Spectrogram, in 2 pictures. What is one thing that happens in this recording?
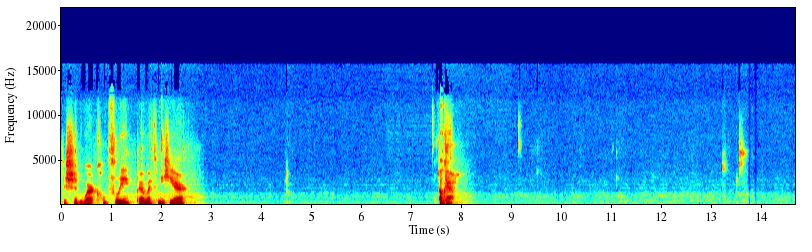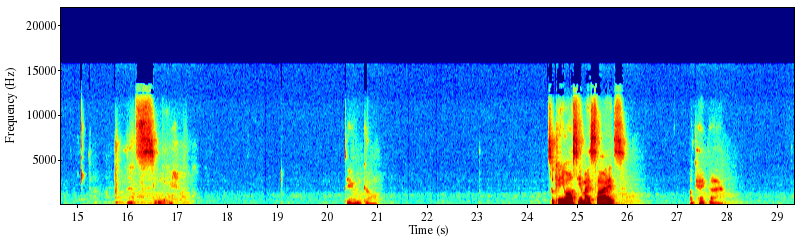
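A woman speaks calmly over an online call, in short bursts with pauses.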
